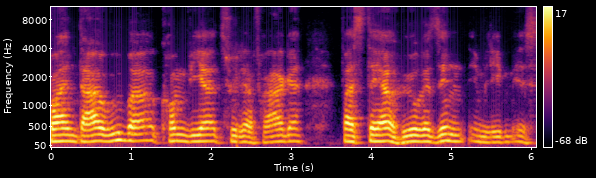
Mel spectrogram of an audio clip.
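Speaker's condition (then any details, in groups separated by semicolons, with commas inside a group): Amyotrophic lateral sclerosis; diagnosed at 47, slower course than other affected patients; has tried many approaches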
